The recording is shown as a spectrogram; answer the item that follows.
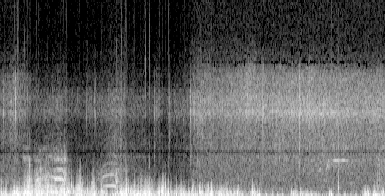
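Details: Cattle lowing: a few short moos with bending harmonics sound in the first three seconds, then fade into steady low rumbling, knocking and shuffling noise for the rest of the recording.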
